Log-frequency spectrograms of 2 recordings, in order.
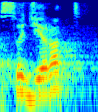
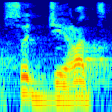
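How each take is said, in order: First: The j sound is short and single. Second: The j sound is doubled and held. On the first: "takhfif jadi jimnya mukhaffafah"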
